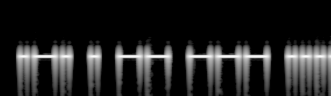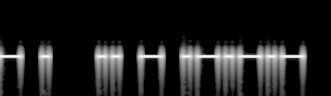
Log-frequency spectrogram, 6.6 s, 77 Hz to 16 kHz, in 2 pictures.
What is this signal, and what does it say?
Morse code, heard as a keyed tone, about 17 wpm, 700 Hz. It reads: REMOVE IT.
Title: Sentences from Top 1000 Words - Review Part 5 - 17wpm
